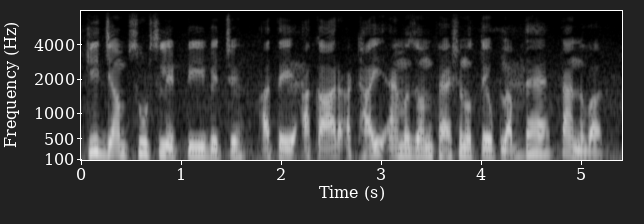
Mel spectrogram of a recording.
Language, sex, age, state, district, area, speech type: Punjabi, male, 18-30, Punjab, Ludhiana, rural, read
